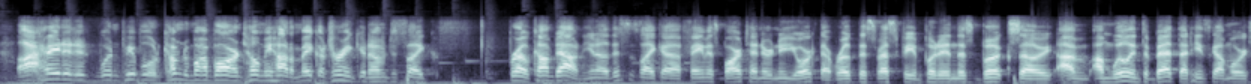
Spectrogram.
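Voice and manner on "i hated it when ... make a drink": put-on pirate voice, much higher. Speaker quotes a bartender complaining about customers, in a pirate voice. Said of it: "you kind of made him sound like he was a pirate".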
